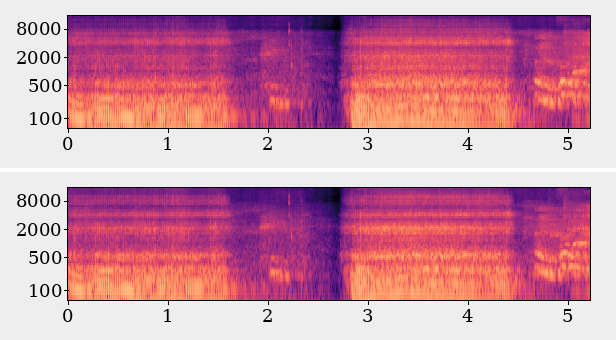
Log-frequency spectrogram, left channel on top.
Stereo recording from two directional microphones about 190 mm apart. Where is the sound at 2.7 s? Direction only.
15° left (ahead or behind).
